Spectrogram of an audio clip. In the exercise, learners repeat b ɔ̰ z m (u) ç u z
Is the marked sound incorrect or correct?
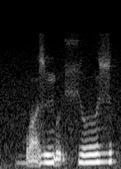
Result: incorrect: ṵ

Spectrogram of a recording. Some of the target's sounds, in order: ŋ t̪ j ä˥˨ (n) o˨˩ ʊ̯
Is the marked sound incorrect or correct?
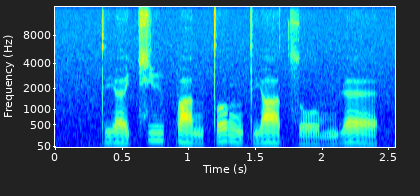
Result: incorrect: t͡s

